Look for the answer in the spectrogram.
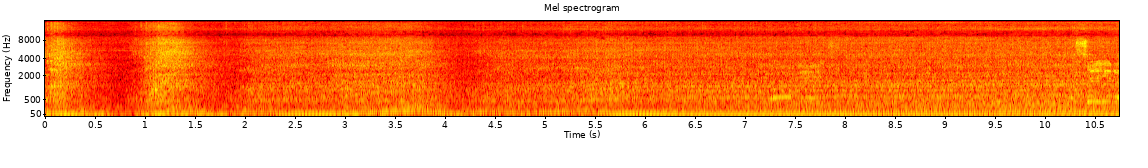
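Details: Marine flathead engine in a 1956 Century Resorter boat, first start after years sitting in a field, fed from a jerry can with cooling hooked up: steady even idle picking up revs smoothly, no knocks, misses or rattles; normal running.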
